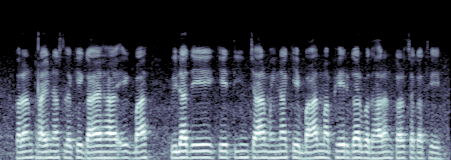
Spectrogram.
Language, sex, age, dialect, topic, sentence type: Chhattisgarhi, male, 60-100, Western/Budati/Khatahi, agriculture, statement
